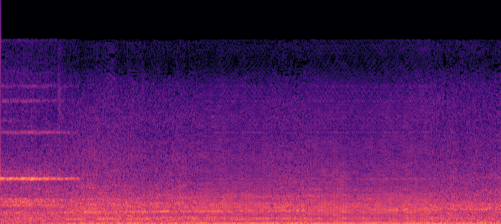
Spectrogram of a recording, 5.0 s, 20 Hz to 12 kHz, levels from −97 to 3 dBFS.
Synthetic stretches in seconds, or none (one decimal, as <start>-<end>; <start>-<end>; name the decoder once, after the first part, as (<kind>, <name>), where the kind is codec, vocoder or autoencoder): 2.0-2.7 (vocoder, Vocos); 3.1-4.3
